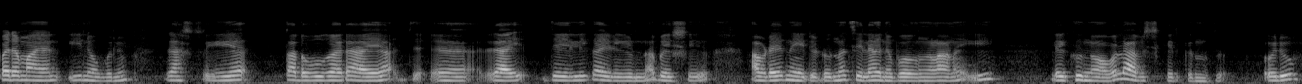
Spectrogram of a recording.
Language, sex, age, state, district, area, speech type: Malayalam, female, 18-30, Kerala, Ernakulam, rural, spontaneous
